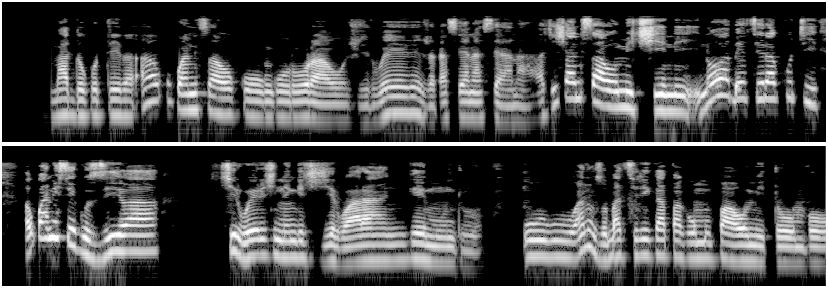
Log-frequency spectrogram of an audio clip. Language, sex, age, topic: Ndau, male, 18-24, health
